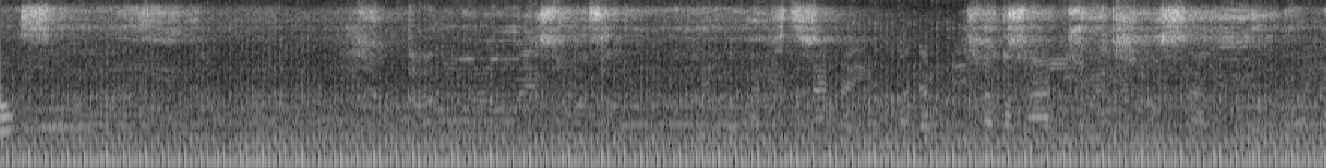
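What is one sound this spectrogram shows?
Water splashes and rushes past a boat's hull.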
